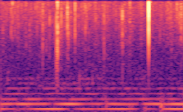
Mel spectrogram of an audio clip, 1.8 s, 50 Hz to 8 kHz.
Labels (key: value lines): label: biophony, midshipman
recorder: SoundTrap 500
